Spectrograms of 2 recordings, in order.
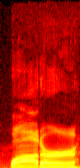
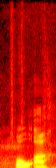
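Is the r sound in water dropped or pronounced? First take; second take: pronounced; dropped. First: The r sound is strongly pronounced. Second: The r sound is dropped. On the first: "The R's are like really uh, accentuated" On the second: "in British like accent, it's barely even a word"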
